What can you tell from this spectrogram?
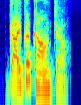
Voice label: "Geiger counter", Indian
